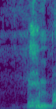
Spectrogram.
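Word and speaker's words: מם: Das spricht man nochmal Mem aus.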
